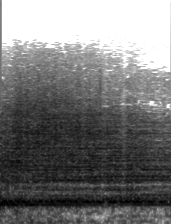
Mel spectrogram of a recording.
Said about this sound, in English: The reception hall of the Bahrainian embassy is large, opulent, and beautifully furnished in a Middle Eastern style. A gong crashed out.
